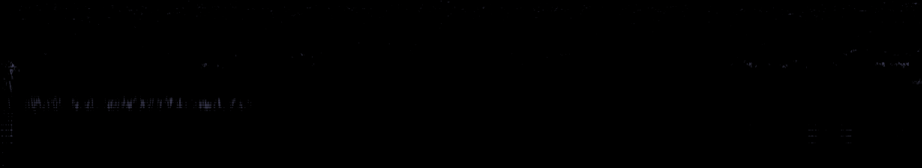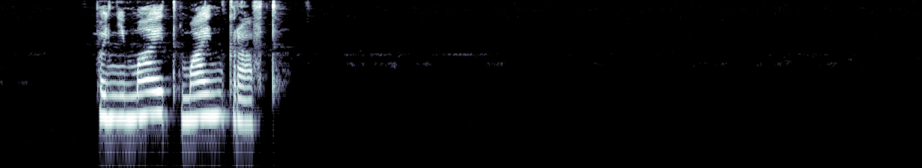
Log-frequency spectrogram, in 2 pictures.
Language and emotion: Russian, neutral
